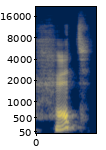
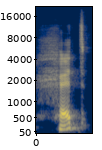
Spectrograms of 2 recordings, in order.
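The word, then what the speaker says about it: ח: know that it's the letter hey the soft ha and if you don't see the Gap you know it's the letter head slightly harder ha now we go forward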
